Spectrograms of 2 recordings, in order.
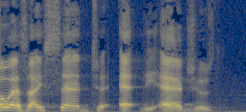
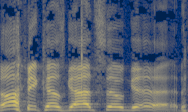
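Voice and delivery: higher-pitched mock southern drawl; 8 semitones higher than usual. Mocking churchgoers who act sweet on arrival: imitating a put-on Southern accent. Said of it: "Why are you Southern?".

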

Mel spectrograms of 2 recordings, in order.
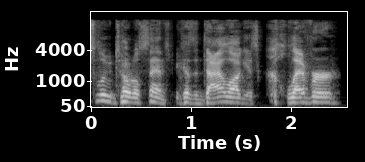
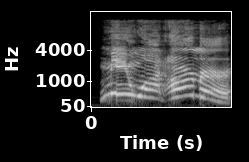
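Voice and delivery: pitched-up, high, dim-witted caveman speech; 13 semitones higher than usual. Describing how a player talks to a game shopkeeper, dumb caveman talk. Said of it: "you talk to everyone like you're a caveman".

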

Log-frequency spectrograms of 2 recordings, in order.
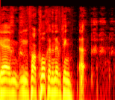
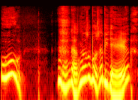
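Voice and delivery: very high, sing-song put-on Welsh accent; 9 semitones higher, 4 dB louder than usual. Show the others what Welsh people sound like, imitating a Welsh accent. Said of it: "That's what Welsh people sound like".

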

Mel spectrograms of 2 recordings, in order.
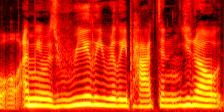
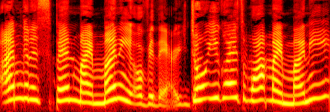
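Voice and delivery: mock entitled indignation at a very high pitch; 10 semitones higher than usual. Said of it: "I said".

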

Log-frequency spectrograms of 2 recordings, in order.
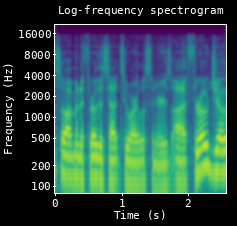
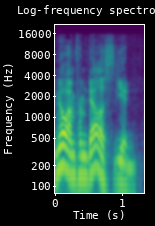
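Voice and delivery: ordinary talk

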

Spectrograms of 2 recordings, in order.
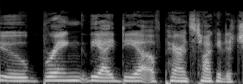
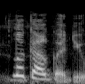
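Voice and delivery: put-on high, cooing parentese baby talk; 8 semitones higher than usual. Demonstrating how parents talk to a baby; baby talk. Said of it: "That I was just doing".

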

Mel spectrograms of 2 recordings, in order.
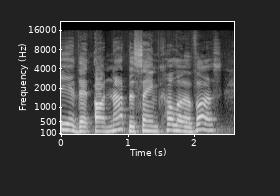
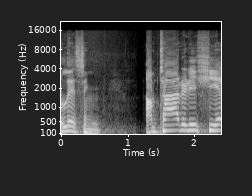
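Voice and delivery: heavy put-on Cleveland accent. Speaker retells what a man from Cleveland said, thick Cleveland accent. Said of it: "in his thickest accent".

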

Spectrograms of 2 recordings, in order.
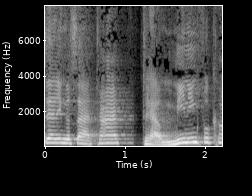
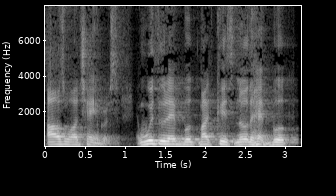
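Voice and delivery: ordinary talk, nothing marked

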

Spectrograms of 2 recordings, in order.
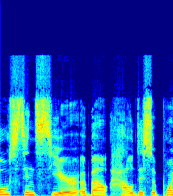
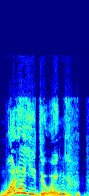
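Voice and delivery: acted, dead-straight, blunt and piercing tone; 4 semitones higher, 4 dB louder than usual. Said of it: "such a profound, honest, right through your face way".

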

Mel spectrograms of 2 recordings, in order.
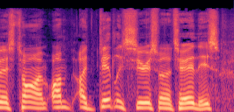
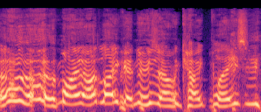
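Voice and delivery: put-on unbroken young voice; 9 semitones higher than usual. Retelling ordering a drink at a bar as a teen: imitating own unbroken teenage voice. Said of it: "And that's how I used to talk".

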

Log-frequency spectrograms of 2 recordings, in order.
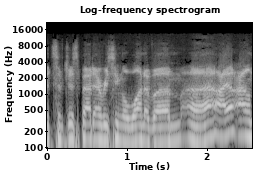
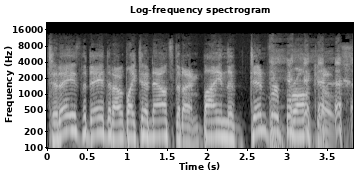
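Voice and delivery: plain

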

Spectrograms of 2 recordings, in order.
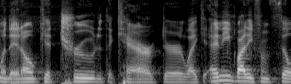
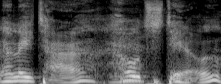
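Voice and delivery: put-on old British actor voice, louder; 5 dB louder than usual. Imitating an old British film actor's line to Lolita: James Mason impression. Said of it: "old British actors like James Mason".

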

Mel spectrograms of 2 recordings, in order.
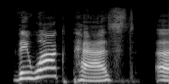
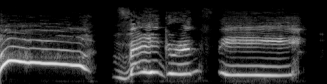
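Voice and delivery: piercing, very high shriek with drawn-out "ah". Voicing an NPC woman bumped by a stumbling character: shrieking. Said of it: "the woman, uh, shrieks and is like".

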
